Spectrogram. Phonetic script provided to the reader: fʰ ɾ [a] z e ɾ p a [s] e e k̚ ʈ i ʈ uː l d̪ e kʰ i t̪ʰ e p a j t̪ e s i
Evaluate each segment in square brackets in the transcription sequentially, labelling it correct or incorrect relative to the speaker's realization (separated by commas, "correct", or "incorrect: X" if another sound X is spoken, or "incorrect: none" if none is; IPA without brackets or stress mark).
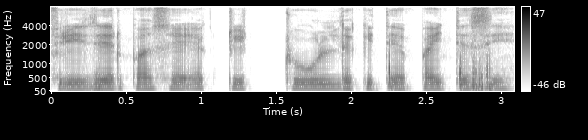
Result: incorrect: i, correct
